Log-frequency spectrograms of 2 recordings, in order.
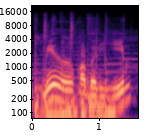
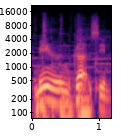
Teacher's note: ikhfa abad berarti ikhfa yang jauh sengaunya. Ikhfa ini terjadi apabila ada nun sukun atau tanwin bertemu dengan huruf qaf atau kaf.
